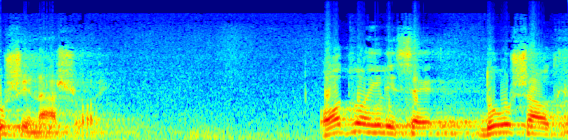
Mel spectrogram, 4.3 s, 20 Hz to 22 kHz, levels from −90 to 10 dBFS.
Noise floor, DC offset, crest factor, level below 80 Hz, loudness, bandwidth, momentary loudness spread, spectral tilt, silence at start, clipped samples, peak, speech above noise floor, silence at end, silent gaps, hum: -35 dBFS; 0.4%; 10 dB; -40 dBFS; -9 LUFS; 12.5 kHz; 11 LU; -6 dB/octave; 0 s; 2%; 0 dBFS; 27 dB; 0 s; none; none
